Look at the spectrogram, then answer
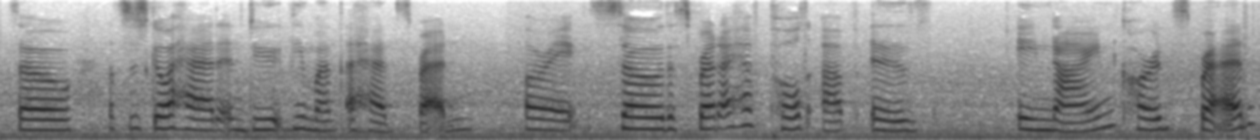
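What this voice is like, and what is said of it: Sore, strained-sounding voice. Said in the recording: “I apologize in advance for my voice... My throat is in so much pain... my voice is not great to listen to when it sounds like this”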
